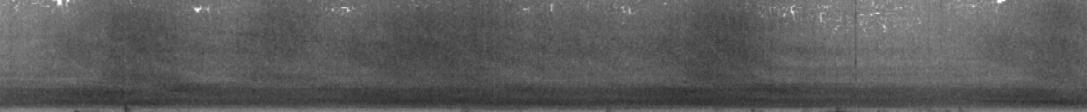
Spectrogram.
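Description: Cars drive past on a road nearby, their tyres hissing.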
